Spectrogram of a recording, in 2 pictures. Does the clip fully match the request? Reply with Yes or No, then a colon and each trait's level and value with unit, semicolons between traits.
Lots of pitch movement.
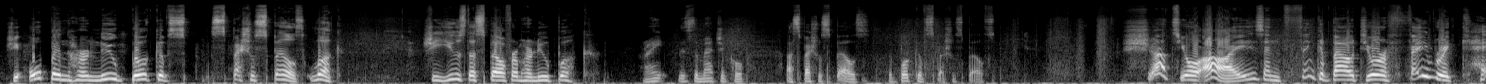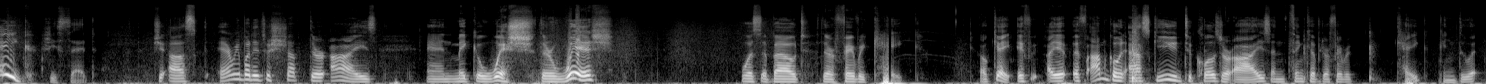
Yes: wide, 8.6 semitones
